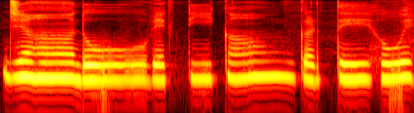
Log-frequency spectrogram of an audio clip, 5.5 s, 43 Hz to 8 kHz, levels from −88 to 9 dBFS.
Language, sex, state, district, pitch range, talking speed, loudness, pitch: Hindi, female, Madhya Pradesh, Umaria, 200-225 Hz, 65 wpm, -16 LUFS, 215 Hz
